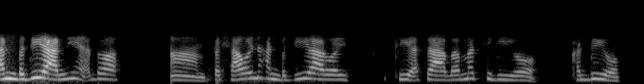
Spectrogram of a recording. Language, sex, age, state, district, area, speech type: Manipuri, female, 60+, Manipur, Imphal East, urban, conversation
